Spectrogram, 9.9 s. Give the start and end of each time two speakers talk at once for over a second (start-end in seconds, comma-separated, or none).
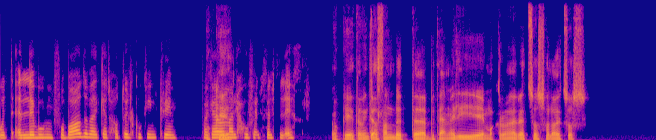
none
